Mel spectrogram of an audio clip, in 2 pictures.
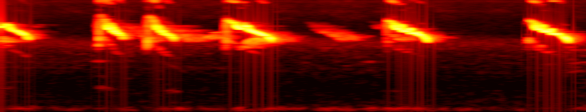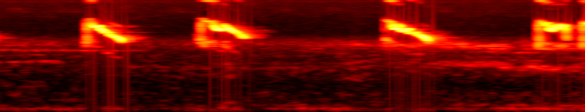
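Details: White-eye lure song meant to rouse other white-eyes: piercing high notes that sweep steeply down, each one a quick whistled flick. About nine come over six seconds at uneven intervals, above a faint low rumble.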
